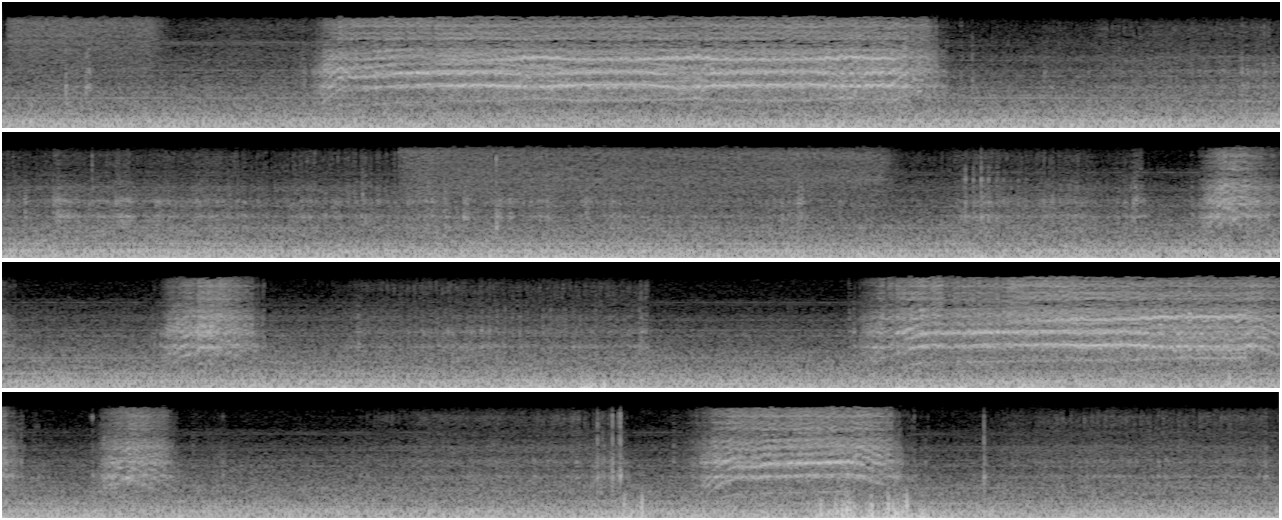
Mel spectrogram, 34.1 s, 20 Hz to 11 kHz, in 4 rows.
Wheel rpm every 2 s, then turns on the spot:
0, 120, 160, 30, 20, 20, 20, 20, 10, 20, 20, 70, 120, 10, 10, 70, 20.
6-16 18-22 30-34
